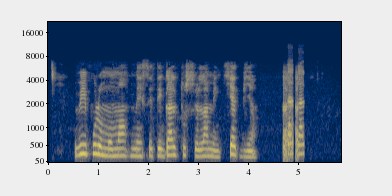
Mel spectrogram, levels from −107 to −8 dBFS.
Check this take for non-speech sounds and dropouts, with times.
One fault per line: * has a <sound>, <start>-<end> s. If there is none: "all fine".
* has a laugh, 4.7-5.1 s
